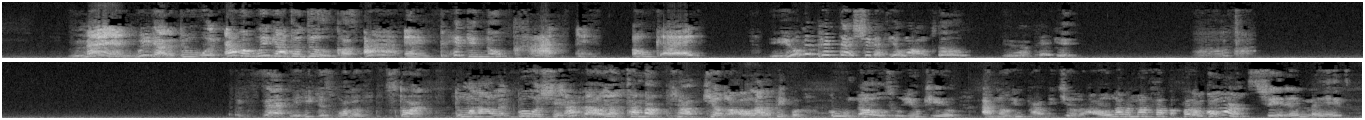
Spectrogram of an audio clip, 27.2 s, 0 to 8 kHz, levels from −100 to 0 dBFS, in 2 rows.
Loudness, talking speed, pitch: -30 LUFS, 155 wpm, 250 Hz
